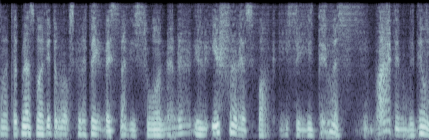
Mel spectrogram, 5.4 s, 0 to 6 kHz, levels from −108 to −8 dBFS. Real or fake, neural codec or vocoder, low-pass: fake; codec, 44.1 kHz, 0.9 kbps, DAC; 5.4 kHz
